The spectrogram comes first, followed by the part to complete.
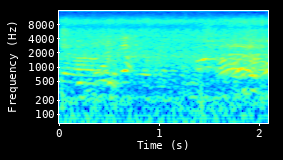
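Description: Several voices calling out at a distance across a football pitch, with a couple of short shouts near the end, over a steady low noisy rumble.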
